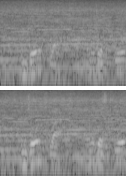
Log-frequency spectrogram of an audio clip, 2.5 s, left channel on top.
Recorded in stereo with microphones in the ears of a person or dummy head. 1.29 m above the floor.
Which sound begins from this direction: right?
A man speaking, at 0.4 s.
